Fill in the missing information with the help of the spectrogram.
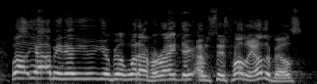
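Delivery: hammed-up dismissive excuse; mock dismissive anchor. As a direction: mimic a flustered anchor waving it away. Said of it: "you're like".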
